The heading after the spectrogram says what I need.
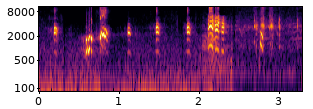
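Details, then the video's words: A purple swamphen, a bird of large lowland swamps and reedbeds, gives short, sharp clucking notes about every half second, then a harsher chattering burst and a run of quick nasal clicks. "Suara Pemangil Burung Mandar"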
